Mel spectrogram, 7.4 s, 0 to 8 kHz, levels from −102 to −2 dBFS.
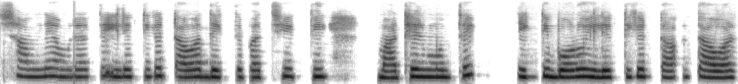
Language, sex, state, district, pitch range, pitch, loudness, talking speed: Bengali, female, West Bengal, Malda, 250-270 Hz, 260 Hz, -18 LUFS, 120 wpm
